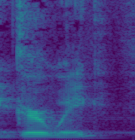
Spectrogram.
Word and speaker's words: Gerwig: I had an extra G by mistake, but it's Greta Gerwig.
